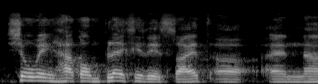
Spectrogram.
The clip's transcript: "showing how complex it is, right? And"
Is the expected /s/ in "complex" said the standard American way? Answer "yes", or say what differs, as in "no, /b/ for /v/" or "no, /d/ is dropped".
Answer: yes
